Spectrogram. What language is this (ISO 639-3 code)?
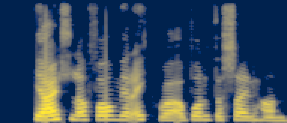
isl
